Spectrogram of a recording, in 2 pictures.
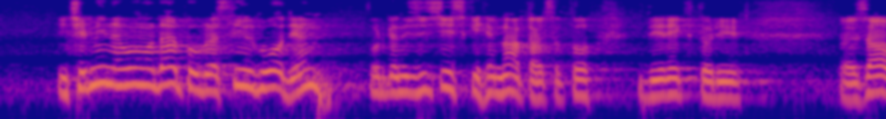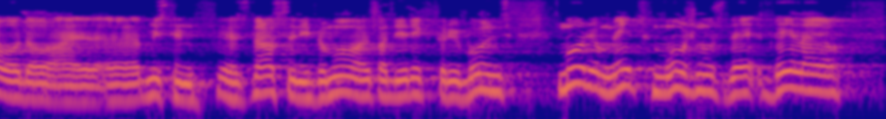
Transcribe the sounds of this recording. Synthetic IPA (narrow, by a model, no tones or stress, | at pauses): int͡ʃɛminɛboːmɔd̪aːlpɔːblast̪ilʋoːd̪jɛnɔɾɡanizat̪siskixɛnaːt̪alsɔt̪od̪iɾeːkt̪ɔɾi | zaːʋɔd̪ɔwa̰lmislimzd̪ɾawst̪ʋɛniɣd̪ɔmɔwalpad̪iɾeːkt̪ɔɾjiboːlnis | moːɾjɔmet̪moːʒnɔst̪d̪ɛd̪eːlajɔ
